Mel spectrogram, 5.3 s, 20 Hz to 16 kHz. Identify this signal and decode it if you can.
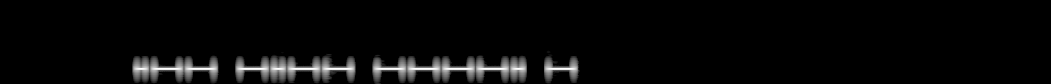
Morse code, heard as a keyed tone, about 28 wpm, 700 Hz. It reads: WY9T
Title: USA Call Signs - 4 Characters - Repeated 3x - 28wpm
